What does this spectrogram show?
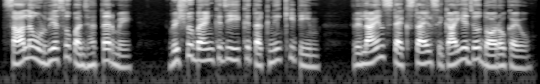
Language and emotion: Sindhi, neutral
